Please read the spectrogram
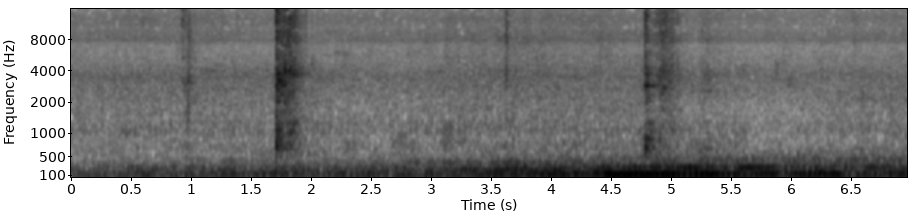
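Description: A metal spatula clinks a few times against a wok and glass bowl as stir-fried bamboo shoots are served out, with two louder clinks. A low droning hum, like an engine, swells under it through the middle.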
